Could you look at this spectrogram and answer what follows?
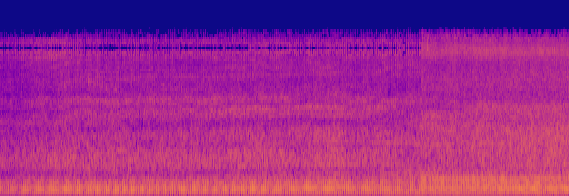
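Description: Solo petrol walk-behind lawn mower engine running steadily as the mower cuts grass, its note shifting slightly about eight seconds in.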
